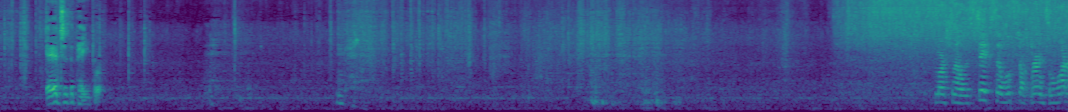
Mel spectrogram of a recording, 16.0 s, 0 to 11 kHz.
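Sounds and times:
water running into a pot: 12.5 - 16.0.

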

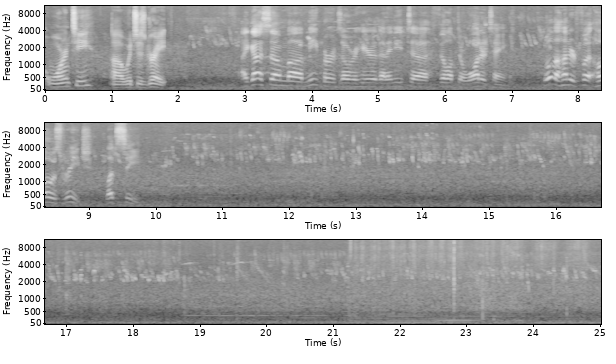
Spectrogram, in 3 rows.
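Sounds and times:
chickens clucking: 0.0 - 25.0
small birds chirping: 0.0 - 25.0
rustling footsteps: 18.2 - 25.0.

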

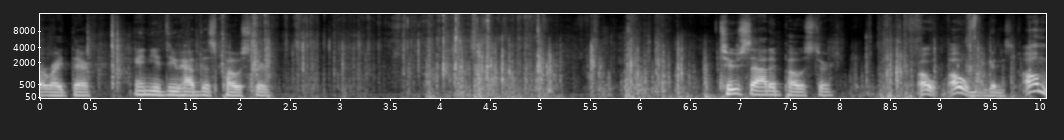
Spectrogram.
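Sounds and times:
glossy paper crinkling: 0.4 - 10.0.

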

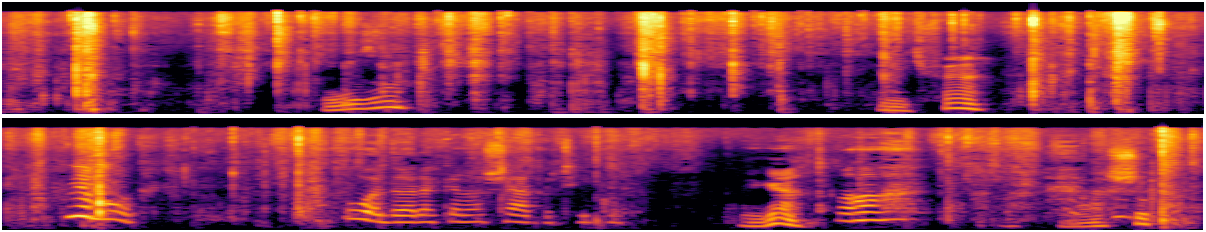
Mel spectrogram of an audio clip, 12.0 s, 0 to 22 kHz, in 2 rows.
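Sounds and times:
cardboard box being torn open: 0.0 - 7.7.

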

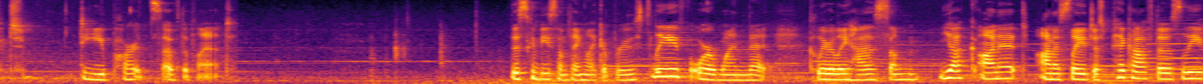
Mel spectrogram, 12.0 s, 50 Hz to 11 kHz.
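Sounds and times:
faint held tone: 2.5 - 9.3.

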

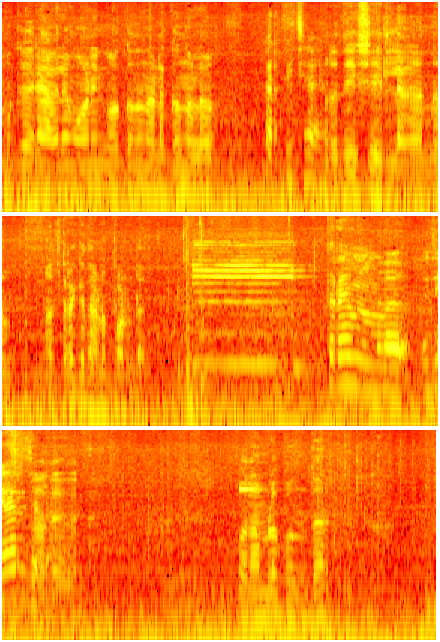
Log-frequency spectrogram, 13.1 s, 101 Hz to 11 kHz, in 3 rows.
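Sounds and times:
car engine and road noise: 0.0 - 13.0
vehicle horn honk: 6.2 - 7.5.

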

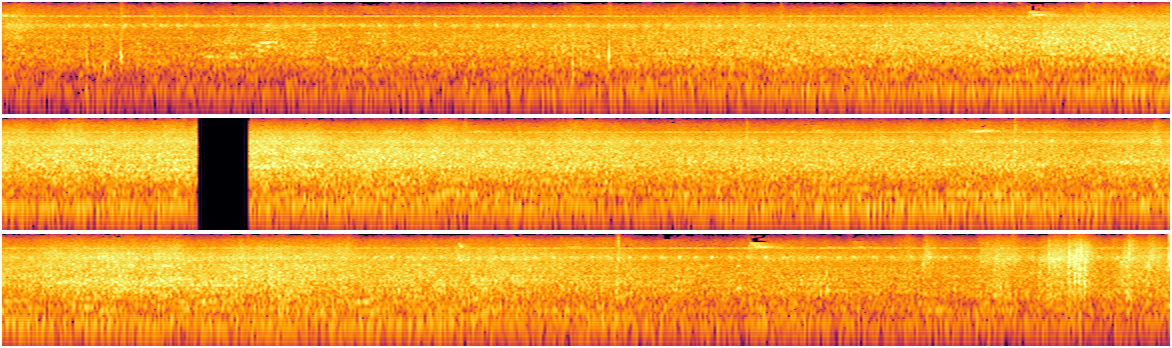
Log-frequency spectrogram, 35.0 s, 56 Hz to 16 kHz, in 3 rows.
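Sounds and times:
continuous hiss: 0.0 - 13.6
low rumble of road traffic: 0.0 - 13.6, 14.2 - 35.0.

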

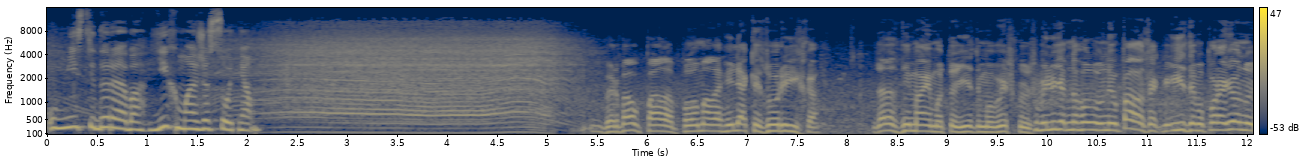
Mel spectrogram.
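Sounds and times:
chainsaw cutting tree trunk: 1.6 - 5.5.

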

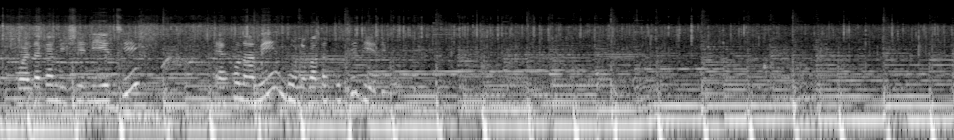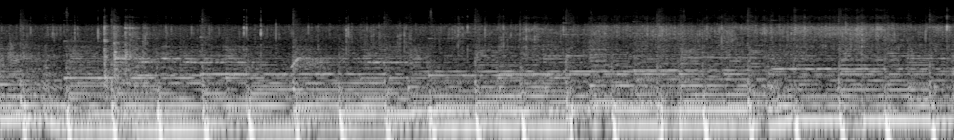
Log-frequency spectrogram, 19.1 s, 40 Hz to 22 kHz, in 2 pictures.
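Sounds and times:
background music with held chords: 0.0 - 19.0
filling sizzling in a frying pan: 0.0 - 19.0.

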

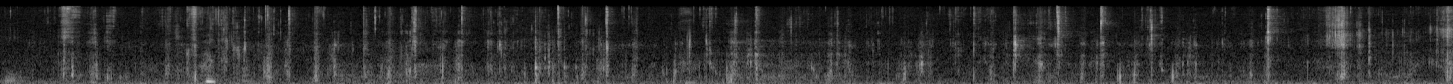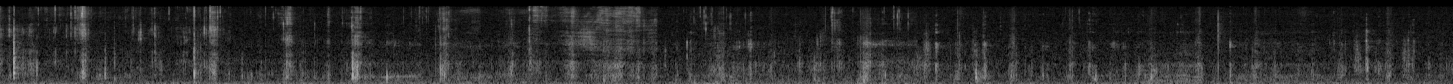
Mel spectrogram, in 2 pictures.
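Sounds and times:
crisp crunchy chewing: 0.5 - 29.0.

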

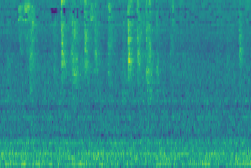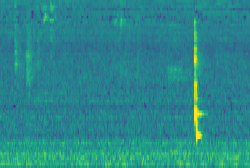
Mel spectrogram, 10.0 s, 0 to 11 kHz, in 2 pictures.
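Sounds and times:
short two-tone electronic beep: 8.9 - 9.2.

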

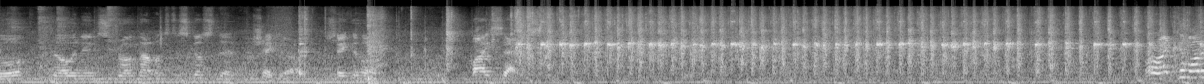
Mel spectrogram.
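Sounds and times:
ice rattling in cocktail shaker: 5.1 - 12.0.

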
